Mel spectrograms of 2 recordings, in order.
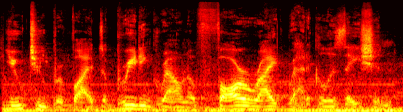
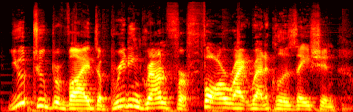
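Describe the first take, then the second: First: It is read in a dark, ominous tone. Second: It is read in a plain, neutral tone.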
